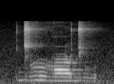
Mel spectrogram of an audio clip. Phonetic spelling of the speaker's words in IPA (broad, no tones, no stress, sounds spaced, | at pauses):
d͡ʒ ɔ̤ l ɔ̤ ʕ ɔ d͡ʒ ṳ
